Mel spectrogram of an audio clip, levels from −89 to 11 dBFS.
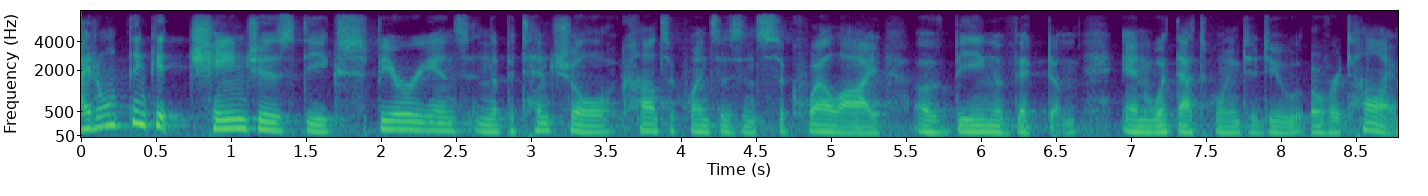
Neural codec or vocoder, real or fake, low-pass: none; real; 7.2 kHz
